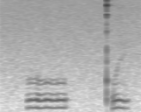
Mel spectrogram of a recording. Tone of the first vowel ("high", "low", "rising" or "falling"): low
